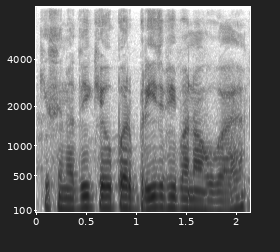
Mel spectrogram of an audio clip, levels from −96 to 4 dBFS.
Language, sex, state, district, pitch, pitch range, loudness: Hindi, male, Bihar, West Champaran, 115 Hz, 105-120 Hz, -16 LUFS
